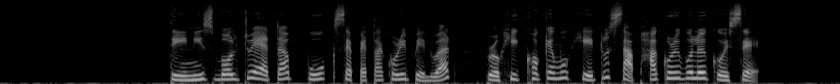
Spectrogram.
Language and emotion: Assamese, disgusted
